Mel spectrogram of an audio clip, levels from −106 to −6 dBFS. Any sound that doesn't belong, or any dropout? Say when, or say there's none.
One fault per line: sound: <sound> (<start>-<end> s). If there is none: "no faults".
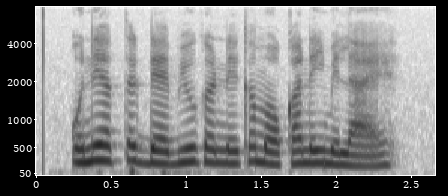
no faults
